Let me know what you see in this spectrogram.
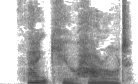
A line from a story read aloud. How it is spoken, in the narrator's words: Carl whispered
